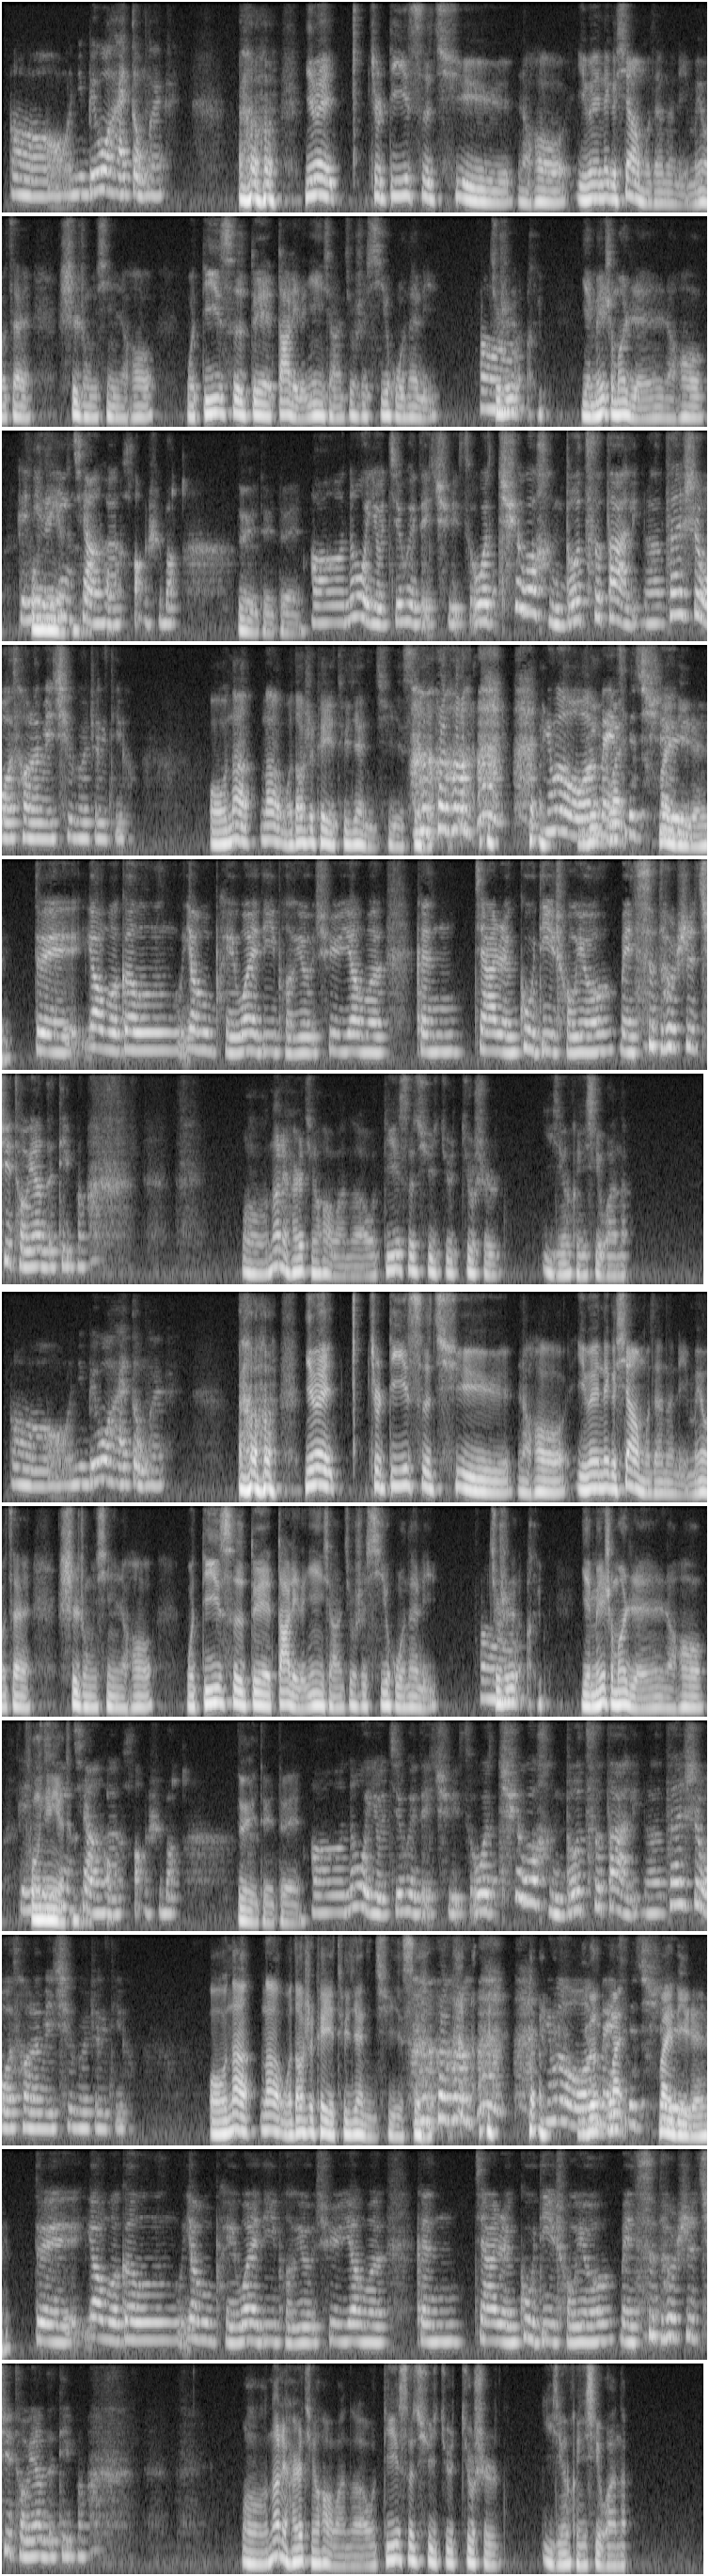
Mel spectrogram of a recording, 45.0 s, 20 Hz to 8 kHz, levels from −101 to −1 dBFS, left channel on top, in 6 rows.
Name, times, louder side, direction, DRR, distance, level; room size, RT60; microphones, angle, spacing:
voice 1, 0.1-1.8 12.6-13.1 15.2-17.3 18.3-23.9 26.8-29.8 30.4-38.8, left 1 dB, 30° left, 0.5 m, -23 dB
voice 2, 2.5-3.5 3.9-9.1 9.5-12.1 12.7-13.1 13.7-15.0 15.3-15.7 16.1-16.2 17.5-18.2 24.7-27.1 27.3-27.4 28.1-28.3 28.6-29.1 29.5-30.0 40.0-42.8 43.2-44.1, right 2 dB, 35° right, 0.4 m, -18 dB
6.3 x 2.8 x 2.7 m
head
